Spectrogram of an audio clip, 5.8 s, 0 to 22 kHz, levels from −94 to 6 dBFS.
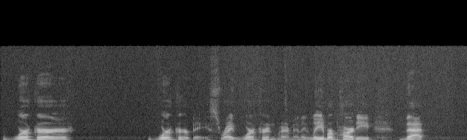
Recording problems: hiss; faint; throughout; 25 dB below the speech

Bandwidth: 14.5 kHz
